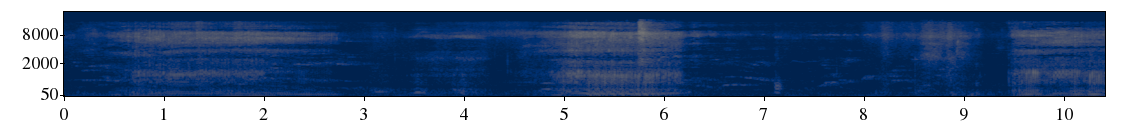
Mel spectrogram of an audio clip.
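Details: Snoring: loud, rough rattling bursts recurring about every four to five seconds on inhalation, with quieter gaps and faint room noise between.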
